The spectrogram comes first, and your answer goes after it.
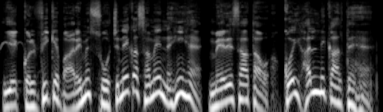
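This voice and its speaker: Animated, caring cartoon companion. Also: male voice, a little high, moderate pace, slight background noise. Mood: alarmed, scolding. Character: caring, sensible male companion of a cartoon boy. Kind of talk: children's cartoon dub.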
